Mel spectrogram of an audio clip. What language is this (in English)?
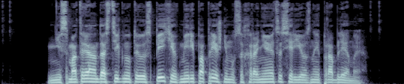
Russian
